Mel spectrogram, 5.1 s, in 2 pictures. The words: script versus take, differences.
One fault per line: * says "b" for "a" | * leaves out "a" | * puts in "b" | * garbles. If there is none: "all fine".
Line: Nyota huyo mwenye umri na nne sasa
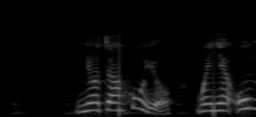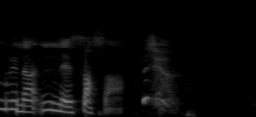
all fine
